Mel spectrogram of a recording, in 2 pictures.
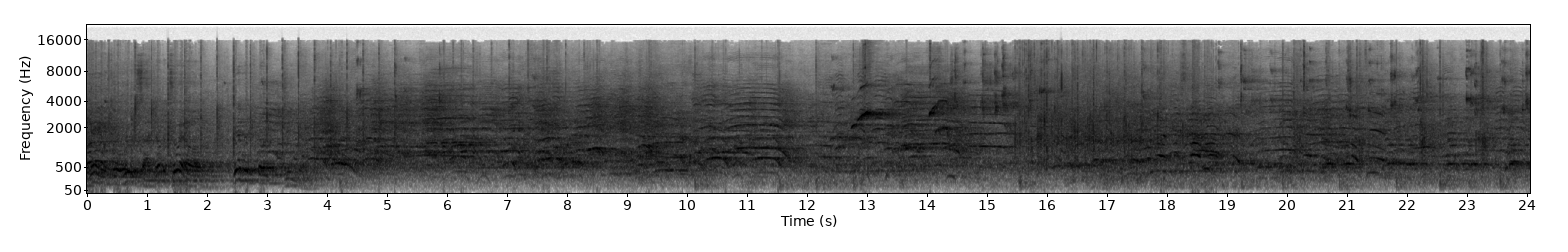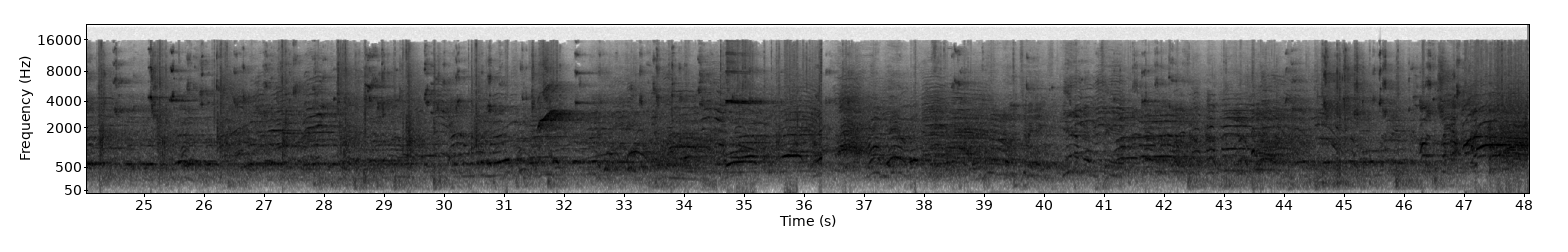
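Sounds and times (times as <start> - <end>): hubbub of echoing voices: 0.0 - 48.0.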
